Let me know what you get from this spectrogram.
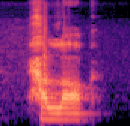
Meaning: barber
- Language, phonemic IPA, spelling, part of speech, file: Moroccan Arabic, /ħal.laːq/, حلاق, noun, LL-Q56426 (ary)-حلاق.wav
